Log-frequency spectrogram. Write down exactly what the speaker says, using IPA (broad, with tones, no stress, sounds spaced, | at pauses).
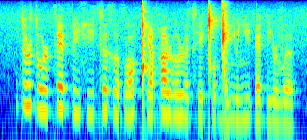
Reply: t ɵ˦˨ ɹ t o˨˩ ɹ kʰ ɛ˦˨ θ i˨˩ x i˨˩ tʰ ə˦˨ x ɤ˨˩ θ lˠ o˦˨ ǃʰ e˨˩ qʰ ɤ˦˨ ɹ ɤ˦˨ ɹ ə˨˩ t͡sʰ e˨˩ ǀʰ o˨˩ ɡ͡ǁ ə˨˩ ʎ ɤ˨˩ ʎ i˨˩ ʔ ɛ˨˩ t i˨˩ ɹ v ə˨˩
